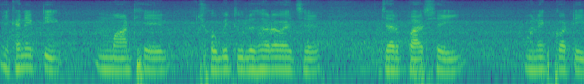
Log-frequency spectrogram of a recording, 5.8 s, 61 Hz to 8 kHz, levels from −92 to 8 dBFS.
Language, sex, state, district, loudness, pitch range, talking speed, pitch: Bengali, male, West Bengal, North 24 Parganas, -19 LUFS, 135-145 Hz, 115 wpm, 145 Hz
